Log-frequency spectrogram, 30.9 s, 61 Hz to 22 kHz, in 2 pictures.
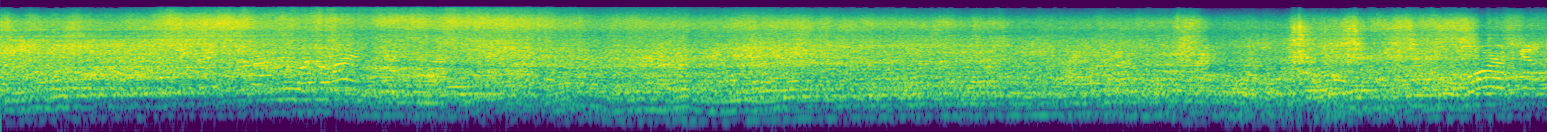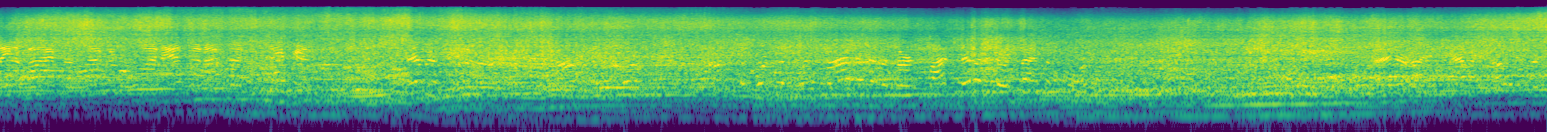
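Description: A pack of IMCA sport modified dirt-track race cars with V8 engines racing together, the many engines overlapping and rising and falling in pitch as the drivers lift and get back on the throttle through the turns.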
